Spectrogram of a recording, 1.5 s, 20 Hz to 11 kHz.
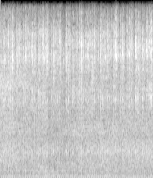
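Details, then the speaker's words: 1978 Chevy K5 Blazer, restored, 350 crate V8 with Holley Sniper fuel injection, small cam, TH350, 12-bolt rear with 3.08 gears: deep, steady, mellow rumble with an even beat and no ticks or knocks; healthy smooth idle. "deep mellow tone with a small camp 270 common it has a factory 12-volt rear end in it 308"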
